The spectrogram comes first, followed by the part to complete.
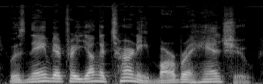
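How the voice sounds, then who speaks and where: A man's voice: mid-range voice, fast. A man reading a news introduction, then asking an interview guest questions with short affirmations. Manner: steady reporter's read, brief affirmations. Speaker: interviewer and narrator.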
